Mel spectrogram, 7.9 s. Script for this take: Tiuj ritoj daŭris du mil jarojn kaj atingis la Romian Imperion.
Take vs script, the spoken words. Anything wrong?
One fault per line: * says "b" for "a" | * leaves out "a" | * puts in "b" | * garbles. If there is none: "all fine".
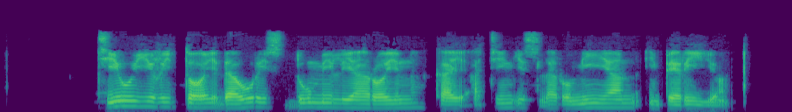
all fine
